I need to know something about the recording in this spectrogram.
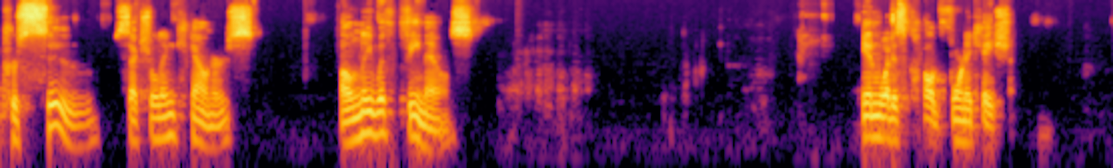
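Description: A middle-aged man speaks calmly and earnestly into a close microphone, with pauses.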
